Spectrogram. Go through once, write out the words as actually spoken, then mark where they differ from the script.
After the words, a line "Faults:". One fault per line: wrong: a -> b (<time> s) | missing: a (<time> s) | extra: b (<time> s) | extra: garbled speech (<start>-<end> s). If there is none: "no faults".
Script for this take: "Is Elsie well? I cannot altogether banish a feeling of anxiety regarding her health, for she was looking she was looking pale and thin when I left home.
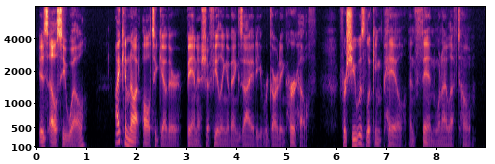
"Is Elsie well? I cannot altogether banish a feeling of anxiety regarding her health, for she was looking pale and thin when I left home.
Faults:
missing: she was looking (6.9 s)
